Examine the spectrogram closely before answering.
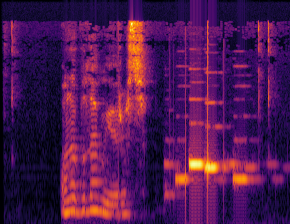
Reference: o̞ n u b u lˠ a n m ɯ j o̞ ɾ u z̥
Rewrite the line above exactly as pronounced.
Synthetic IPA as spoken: o̞ n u b u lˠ a m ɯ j o̞ ɾ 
